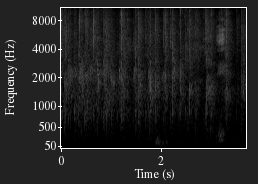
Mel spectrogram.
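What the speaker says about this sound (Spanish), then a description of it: "démosle un fuerte aplauso a nuestro Dios" A church congregation applauds God with a faint, distant wash of mixed handclaps, irregular and low in level throughout.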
